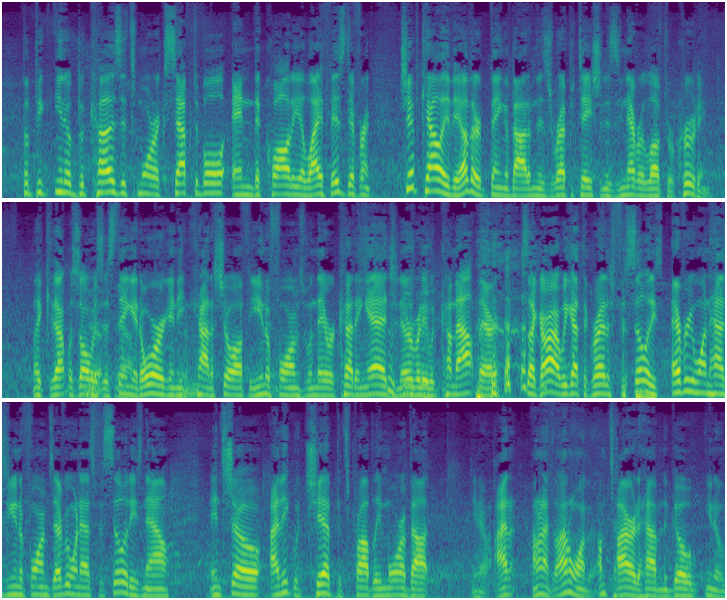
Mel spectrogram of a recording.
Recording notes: LIVE from radio row in Vegas!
